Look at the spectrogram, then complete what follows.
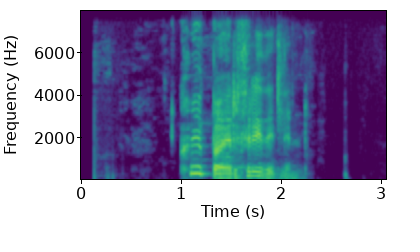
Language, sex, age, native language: Icelandic, female, 50-59, Icelandic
